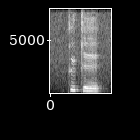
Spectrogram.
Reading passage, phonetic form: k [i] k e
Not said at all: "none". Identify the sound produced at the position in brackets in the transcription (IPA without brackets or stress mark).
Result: y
